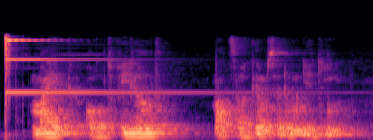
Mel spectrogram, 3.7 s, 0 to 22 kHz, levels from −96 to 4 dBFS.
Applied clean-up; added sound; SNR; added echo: none; Bell; 8 dB; reverberation time 0.8 s.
